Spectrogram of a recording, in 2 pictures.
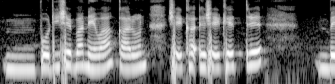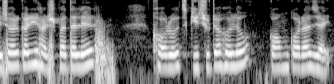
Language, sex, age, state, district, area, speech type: Bengali, female, 60+, West Bengal, Purulia, urban, spontaneous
